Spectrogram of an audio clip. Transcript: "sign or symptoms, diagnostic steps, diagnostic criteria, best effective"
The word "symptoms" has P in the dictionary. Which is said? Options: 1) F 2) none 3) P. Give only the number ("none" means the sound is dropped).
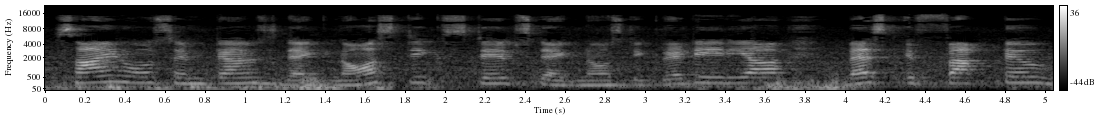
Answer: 2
